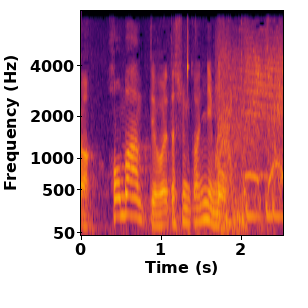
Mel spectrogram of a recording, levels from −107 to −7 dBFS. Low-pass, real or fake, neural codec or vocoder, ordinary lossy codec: 7.2 kHz; real; none; none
